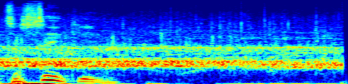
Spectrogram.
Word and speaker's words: Tesehki: That's how you say her name, Tesehki.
